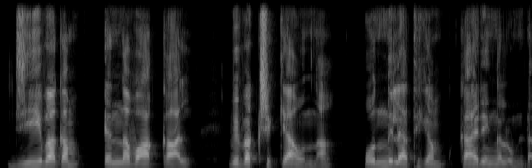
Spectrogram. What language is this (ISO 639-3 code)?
mal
